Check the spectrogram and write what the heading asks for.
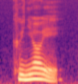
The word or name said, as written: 그녀의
